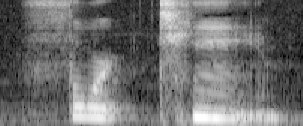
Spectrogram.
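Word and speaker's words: fourteen: 14. Stressing the teen.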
